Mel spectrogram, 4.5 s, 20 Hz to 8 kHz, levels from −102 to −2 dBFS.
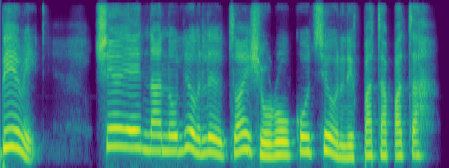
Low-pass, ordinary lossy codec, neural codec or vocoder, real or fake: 7.2 kHz; none; codec, 16 kHz, 1 kbps, X-Codec, HuBERT features, trained on LibriSpeech; fake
